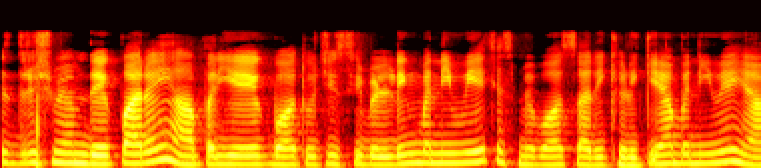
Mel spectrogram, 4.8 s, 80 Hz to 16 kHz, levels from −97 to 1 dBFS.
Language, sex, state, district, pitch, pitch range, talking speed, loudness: Hindi, female, Chhattisgarh, Sukma, 185 Hz, 175-210 Hz, 350 wpm, -18 LUFS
